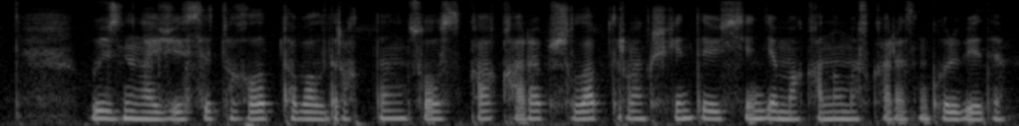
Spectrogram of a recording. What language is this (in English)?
Kazakh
